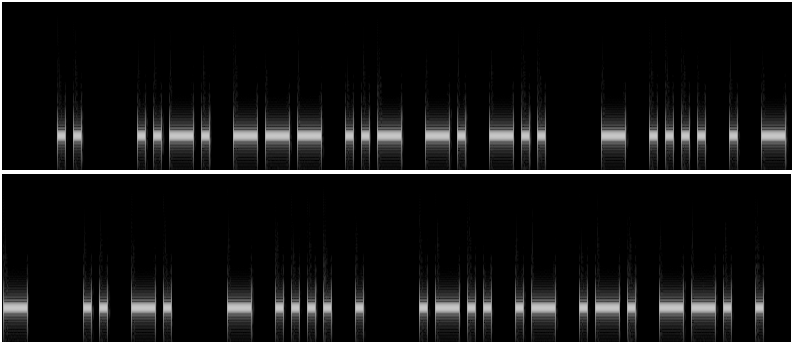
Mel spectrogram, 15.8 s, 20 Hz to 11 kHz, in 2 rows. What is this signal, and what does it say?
Morse code, heard as a keyed tone, about 15 wpm, 700 Hz. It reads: I FOUND THEM IN THE LARGE
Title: Sentences from Top 1000 Words - Review Part 5 - 15wpm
